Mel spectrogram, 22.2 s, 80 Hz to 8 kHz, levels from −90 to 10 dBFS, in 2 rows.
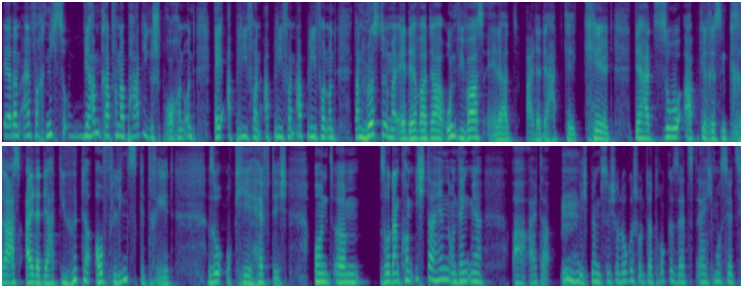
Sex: male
